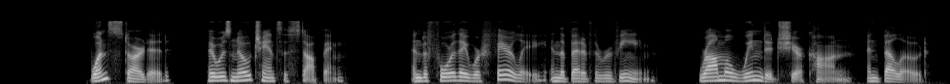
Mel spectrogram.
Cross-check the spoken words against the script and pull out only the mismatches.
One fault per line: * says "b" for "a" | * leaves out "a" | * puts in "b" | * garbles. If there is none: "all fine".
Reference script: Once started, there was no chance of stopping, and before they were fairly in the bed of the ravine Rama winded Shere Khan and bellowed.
all fine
